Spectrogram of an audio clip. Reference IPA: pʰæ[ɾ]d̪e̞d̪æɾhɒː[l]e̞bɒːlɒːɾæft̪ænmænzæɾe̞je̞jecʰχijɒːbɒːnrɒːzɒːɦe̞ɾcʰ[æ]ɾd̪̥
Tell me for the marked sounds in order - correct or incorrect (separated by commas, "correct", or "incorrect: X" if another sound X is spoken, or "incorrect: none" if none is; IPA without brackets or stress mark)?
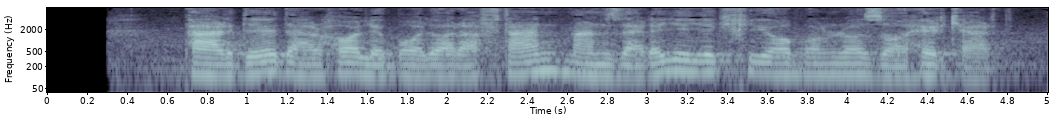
correct, correct, correct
